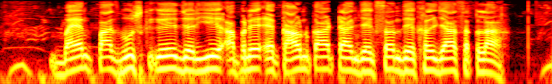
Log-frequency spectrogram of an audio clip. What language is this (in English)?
Bhojpuri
